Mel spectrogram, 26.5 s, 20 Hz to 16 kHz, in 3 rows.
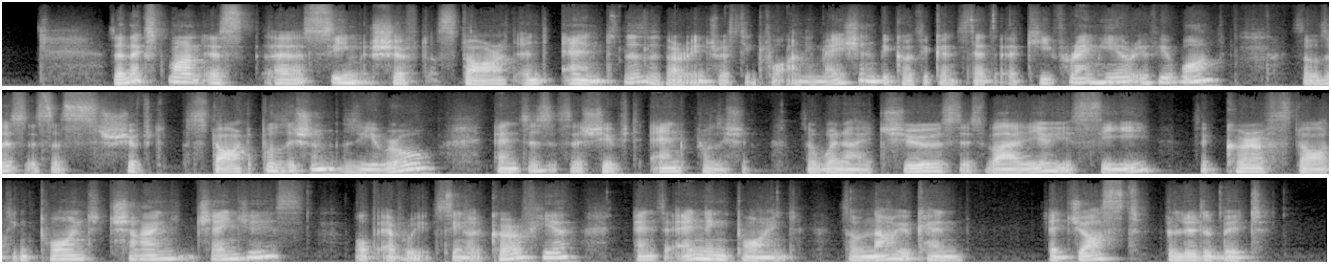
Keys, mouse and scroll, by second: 3.7 0, 3.8 Return, 3.8 scroll down 1, 4.4-4.7 scroll down 1, 5.2 shift+middle click, 6.6 right click.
